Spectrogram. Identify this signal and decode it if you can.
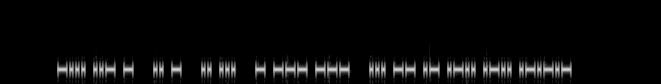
Morse code, heard as a keyed tone, about 40 wpm, 700 Hz. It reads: BUT IT IS TOO SMALL.
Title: Sentences from Top 1000 Words - Review Part 1 - 40wpm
